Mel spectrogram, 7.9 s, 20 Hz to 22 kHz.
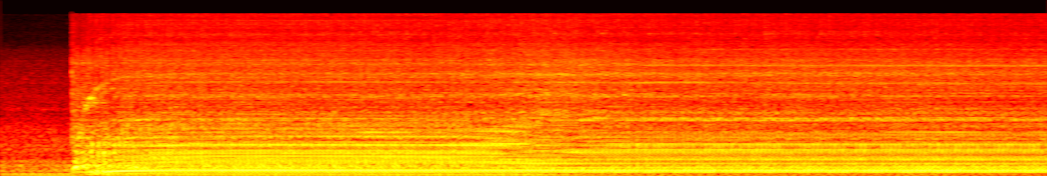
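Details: Air compressor started on a 12V 4000W pure sine wave inverter charger, peak start draw spiking to about 70 amps: motor kicks in with a brief surge, then settles into a steady, even hum; healthy start.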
